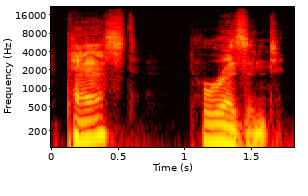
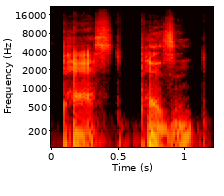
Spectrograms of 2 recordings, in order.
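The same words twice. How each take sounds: First: Said in the usual way. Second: "present" slips out as "peasant", missing its R; tongue-tied slip into "peasant"; fumbled word. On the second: Real, not acted. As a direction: stumble on the word, saying "peasant". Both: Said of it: "stuttering and fumbling".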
